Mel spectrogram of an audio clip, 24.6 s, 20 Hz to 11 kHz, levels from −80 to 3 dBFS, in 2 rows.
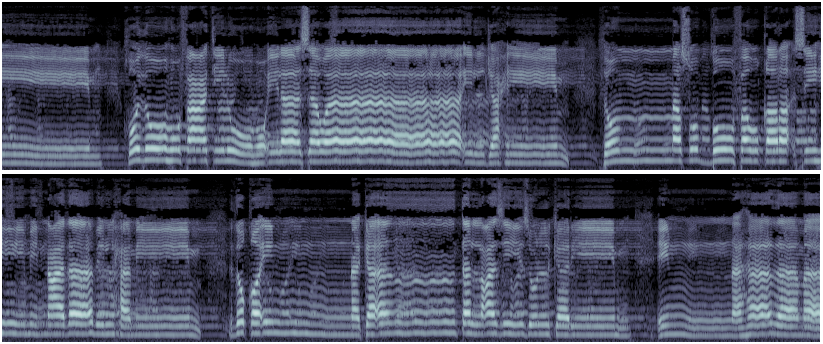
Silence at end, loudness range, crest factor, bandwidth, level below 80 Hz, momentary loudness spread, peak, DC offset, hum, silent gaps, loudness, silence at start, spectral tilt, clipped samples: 0 s; 7 LU; 18 dB; 10.5 kHz; -60 dBFS; 14 LU; 0 dBFS; 0.1%; none; none; -19 LUFS; 0 s; -3 dB/octave; under 0.1%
